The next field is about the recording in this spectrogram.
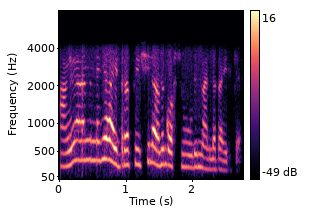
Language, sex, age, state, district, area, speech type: Malayalam, female, 18-30, Kerala, Thrissur, urban, conversation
